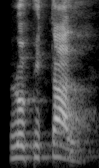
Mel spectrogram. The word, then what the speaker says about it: l'hôpital: For example, l'hôpital, H-O. There is accent circumflex, I'll call it accent chapeau. P-I-T-L. This H is silent. The H is silent. It's a semi-vowel sound.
